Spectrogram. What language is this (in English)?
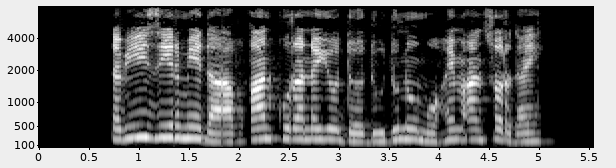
Pashto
